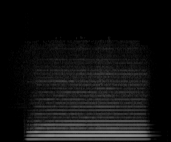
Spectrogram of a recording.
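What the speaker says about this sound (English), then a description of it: "To finger C sharp / D flat in the second octave," A flute sustains a single second-octave C sharp for about two and a half seconds, steady and clear with a strong, even tone, played alone with no talking.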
